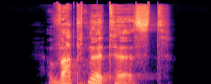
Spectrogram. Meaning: inflection of wappnen: 1. second-person singular preterite 2. second-person singular subjunctive II
- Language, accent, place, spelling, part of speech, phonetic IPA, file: German, Germany, Berlin, wappnetest, verb, [ˈvapnətəst], De-wappnetest.ogg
